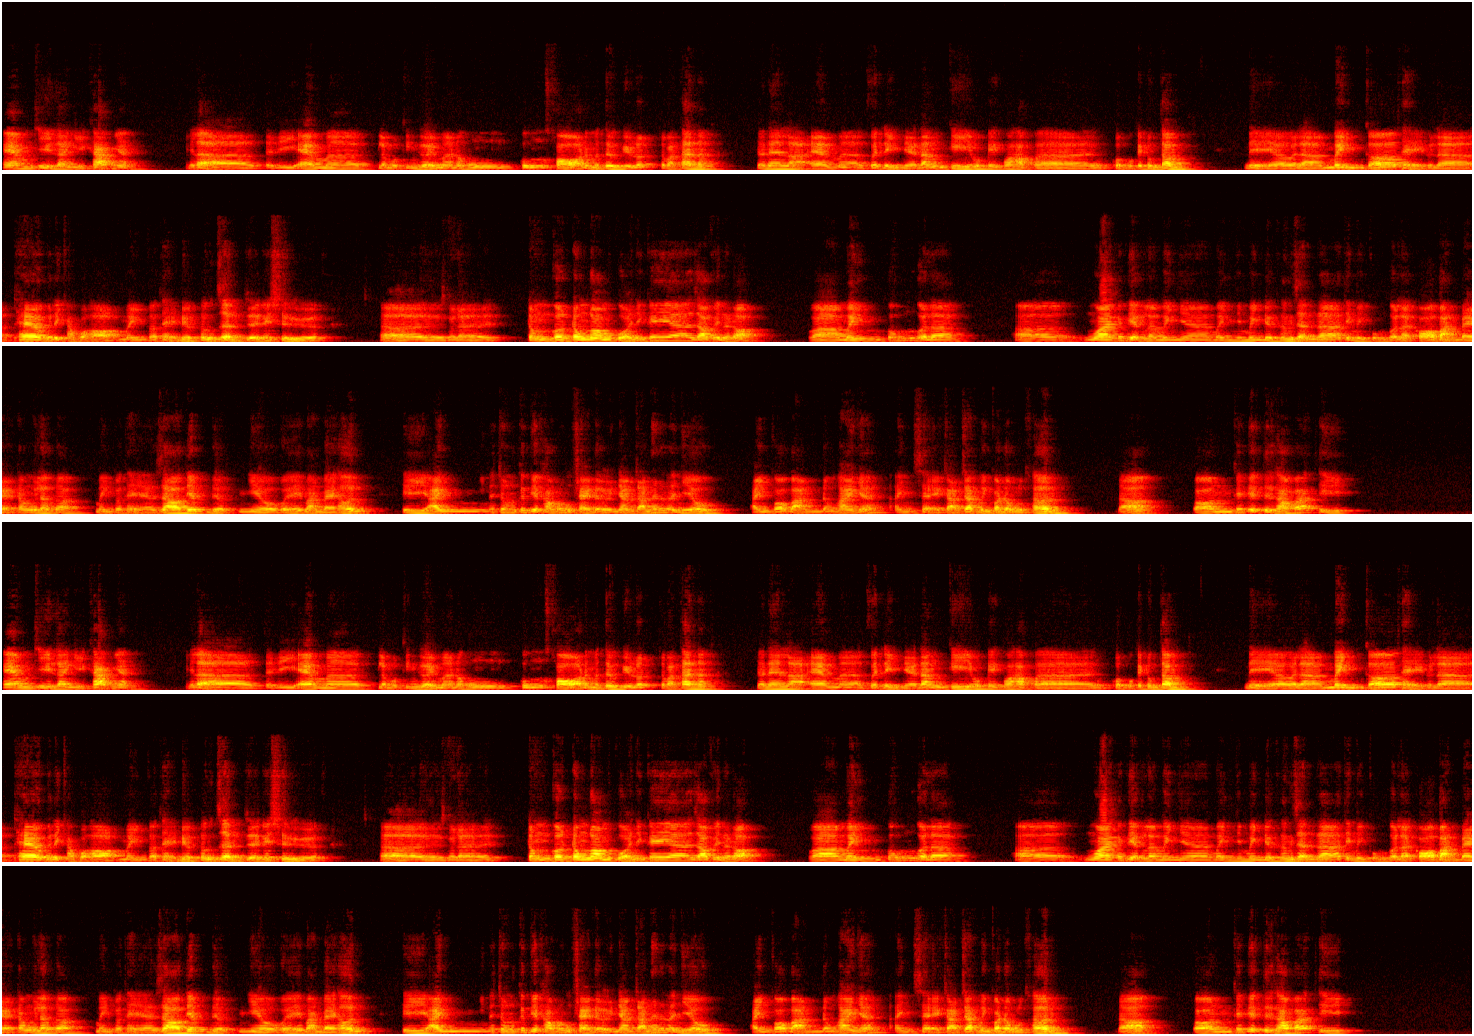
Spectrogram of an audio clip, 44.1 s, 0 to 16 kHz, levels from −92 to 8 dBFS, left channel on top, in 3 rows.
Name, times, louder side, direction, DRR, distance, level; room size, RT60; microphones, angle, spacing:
voice 1, 0.0-1.3 1.8-7.1 7.6-11.8 12.4-17.9 18.5-19.6 20.0-22.2 22.8-24.3 24.8-33.0 33.4-36.5 36.9-40.0 40.6-40.9 41.3-42.8, right 1 dB, 10° right, 0 dB, 2.0 m, -27 dB
9.5 x 7.0 x 3.9 m, 0.38 s
head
